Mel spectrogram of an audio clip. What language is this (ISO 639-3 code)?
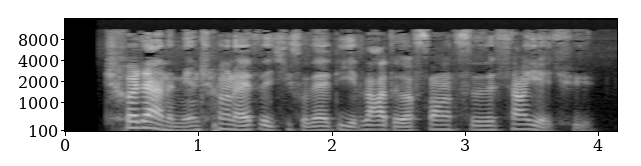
zho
